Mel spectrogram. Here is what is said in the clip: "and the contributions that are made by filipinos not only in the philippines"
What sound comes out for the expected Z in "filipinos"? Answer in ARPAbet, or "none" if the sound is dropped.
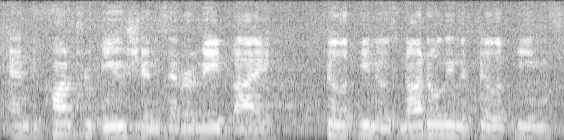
Z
